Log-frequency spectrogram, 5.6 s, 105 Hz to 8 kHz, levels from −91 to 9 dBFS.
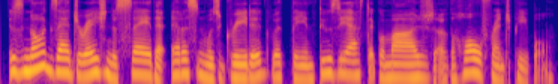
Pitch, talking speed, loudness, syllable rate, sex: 165 Hz, 205 wpm, -17 LUFS, 6.2 syllables/s, female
